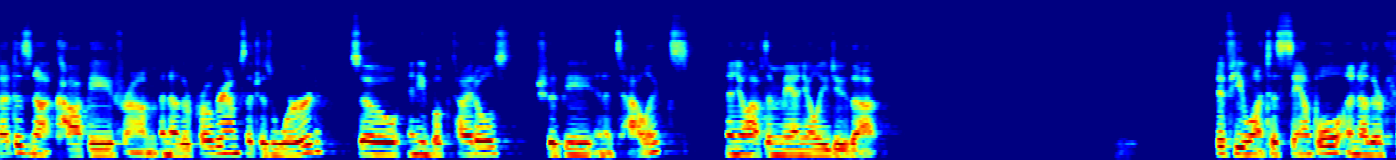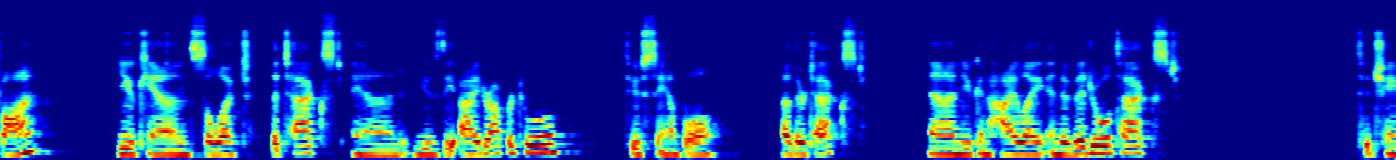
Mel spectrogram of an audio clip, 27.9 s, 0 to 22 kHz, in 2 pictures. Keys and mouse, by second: 5.3 click, 6.1 click, 7.7 click, 9.8 click, 10.5 click, 11.5 click, 13.8 click, 15.6 ctrl+a, 19.0 click, 20.7 click, 23.5 click, 24.7 click, 26.4 click.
